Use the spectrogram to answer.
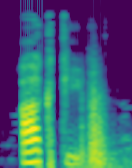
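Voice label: "active", Japanese, female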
